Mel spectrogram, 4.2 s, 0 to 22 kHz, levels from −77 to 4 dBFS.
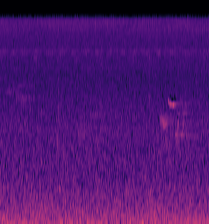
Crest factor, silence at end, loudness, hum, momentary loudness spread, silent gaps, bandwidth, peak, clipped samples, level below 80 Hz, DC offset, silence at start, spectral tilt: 14 dB; 0 s; -34 LUFS; none; 2 LU; none; 16 kHz; -20 dBFS; under 0.1%; -42 dBFS; under 0.1%; 0 s; -3 dB/octave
